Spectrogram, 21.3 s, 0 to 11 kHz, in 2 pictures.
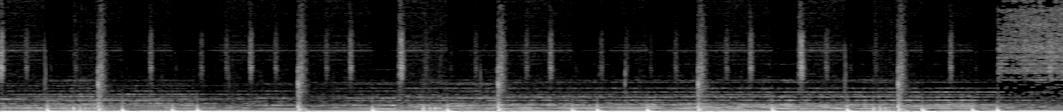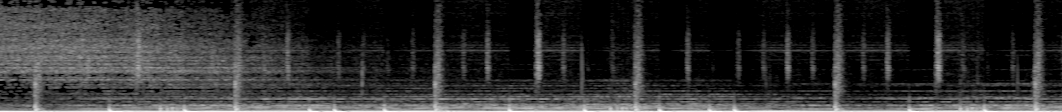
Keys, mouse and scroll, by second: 6.9 ctrl+d.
